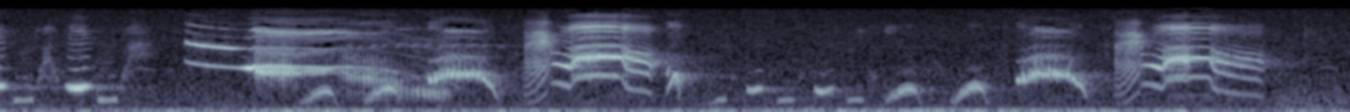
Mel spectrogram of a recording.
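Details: Song of a solitary black cacique, locally called bauá or boé: a varied mix of loud rich squawks, sliding whistles and short hollow notes, with bursts of song repeated over several seconds.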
